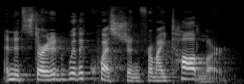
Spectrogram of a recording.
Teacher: Started. Question. Toddler. These are the three stressed words.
